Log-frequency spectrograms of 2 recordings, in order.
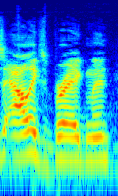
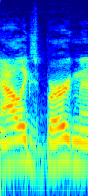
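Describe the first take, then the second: First: The name begins with the sounds 'breg'. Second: The name begins with the sounds 'berg'. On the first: The speaker calls it right. "it said Bregman, and I'm like, okay, Bregman" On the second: The speaker calls it wrong. "I keep mispronouncing. I'd call him Bergman"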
